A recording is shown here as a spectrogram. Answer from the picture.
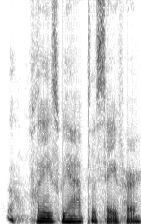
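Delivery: very soft, pleading voice. Voicing a character begging the group to save someone: very soft pleading voice. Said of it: "all you hear from [name] in a very soft voice".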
